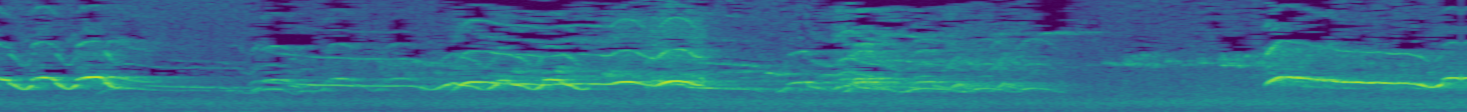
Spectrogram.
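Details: Red kites calling to each other in woodland give thin, quavering whistles that waver up and down over a steady background rush.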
